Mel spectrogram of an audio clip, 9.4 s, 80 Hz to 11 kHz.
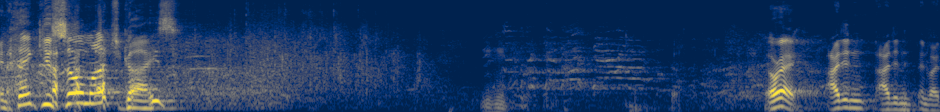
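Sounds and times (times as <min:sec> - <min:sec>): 
speech: 0:00.0 - 0:01.8, 0:07.7 - 0:09.3
laughter: 0:00.0 - 0:03.6, 0:04.8 - 0:08.8
audience members shouting in Arabic: 0:05.0 - 0:06.8.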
